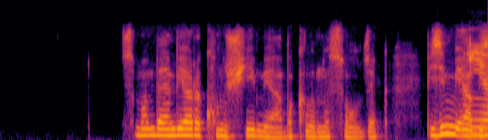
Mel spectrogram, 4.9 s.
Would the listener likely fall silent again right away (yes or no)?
yes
